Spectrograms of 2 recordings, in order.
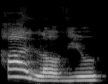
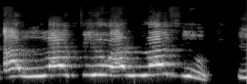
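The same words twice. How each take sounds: First: Soft, tender I love you; sweet and soft. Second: High, slow, loving shout; sweet scream. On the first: Parent showing viewers a soft sweet I love you. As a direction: say it gently, sweetly. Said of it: "it's sweet". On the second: Parent demonstrating a sweet loving scream to viewers. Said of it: "you're sweet and you're screaming it". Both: Shown as a demonstration.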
